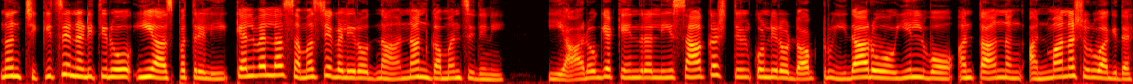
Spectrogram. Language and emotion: Kannada, fearful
